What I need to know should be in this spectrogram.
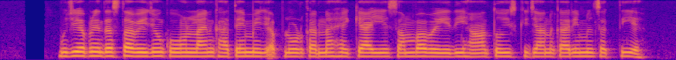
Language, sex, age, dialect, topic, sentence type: Hindi, female, 31-35, Garhwali, banking, question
